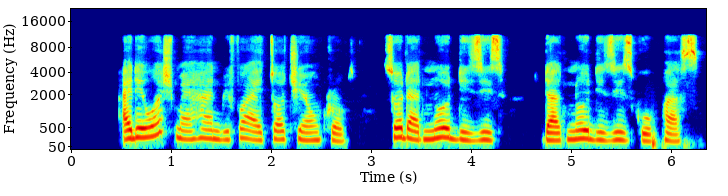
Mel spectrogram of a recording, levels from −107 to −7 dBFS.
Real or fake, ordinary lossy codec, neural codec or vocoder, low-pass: real; none; none; 10.8 kHz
